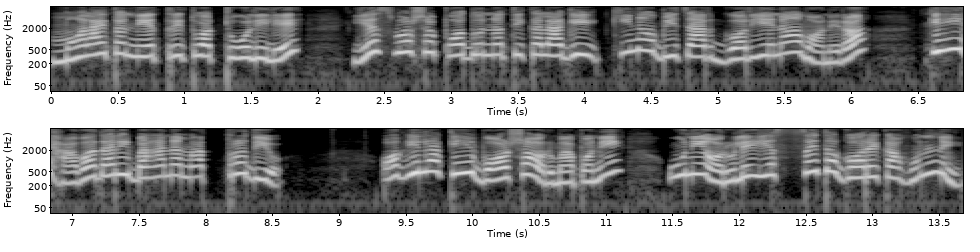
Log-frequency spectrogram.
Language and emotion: Nepali, disgusted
